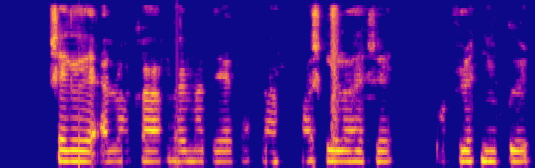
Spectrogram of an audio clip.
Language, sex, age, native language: Icelandic, female, 13, Icelandic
